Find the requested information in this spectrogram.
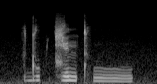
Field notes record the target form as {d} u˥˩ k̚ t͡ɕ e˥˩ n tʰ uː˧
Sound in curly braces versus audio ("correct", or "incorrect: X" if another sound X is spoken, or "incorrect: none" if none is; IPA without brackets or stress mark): correct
